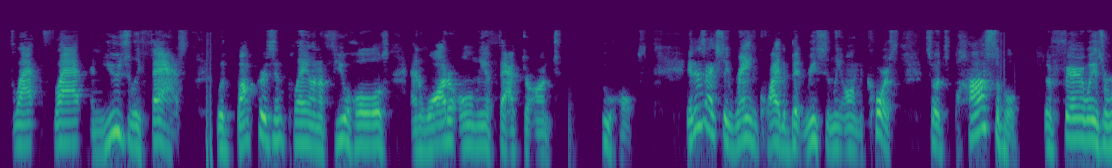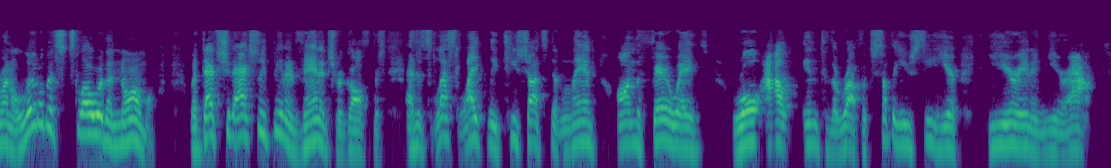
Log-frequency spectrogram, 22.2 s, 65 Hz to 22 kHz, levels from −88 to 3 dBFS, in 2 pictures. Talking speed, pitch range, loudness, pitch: 220 wpm, 135-175 Hz, -30 LUFS, 150 Hz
